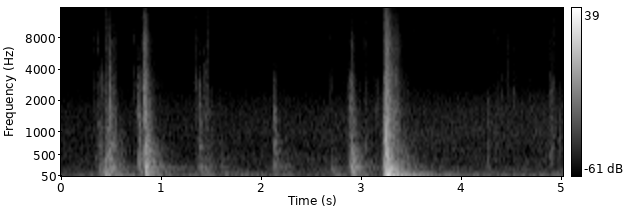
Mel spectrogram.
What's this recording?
Opening and closing car door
